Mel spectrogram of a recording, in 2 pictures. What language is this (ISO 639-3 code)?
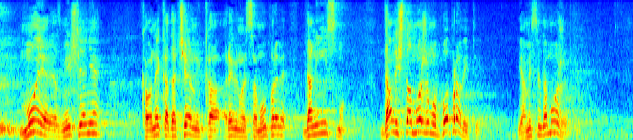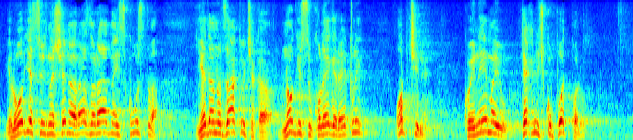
hrv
